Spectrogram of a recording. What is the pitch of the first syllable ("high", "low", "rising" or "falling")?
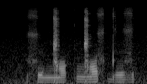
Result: low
